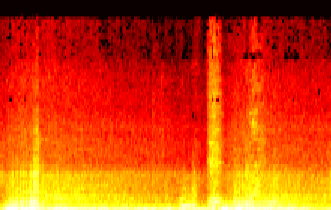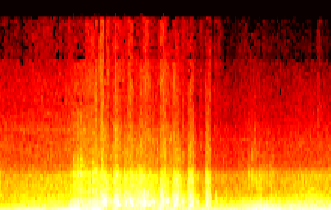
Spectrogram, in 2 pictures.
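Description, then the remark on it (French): A Porsche Cayenne SUV, a car from Russia, roars through a hard launch-control start on the road, its pitch climbing steeply, then dropping briefly at each gear change before surging again, loud, with voices talking underneath. “Est-ce que tu veux un launch control oh, bah, J'espère bien, ouais”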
